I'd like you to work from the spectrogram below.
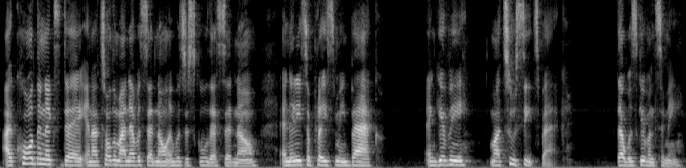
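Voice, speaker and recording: A woman's voice: on the low side, moderate pace. A woman vlogging casually to her viewers as a parent, speaking, fired up and indignant, often asking "you know what I'm saying". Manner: heated, rising to indignant outbursts. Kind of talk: casual vlog talk to viewers. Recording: music loud behind the voice. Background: loud music.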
